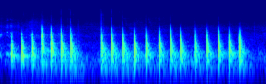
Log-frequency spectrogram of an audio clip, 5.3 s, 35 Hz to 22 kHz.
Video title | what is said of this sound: Intip Megahnya Interior Masjid 99 Kubah Makassar | ternyata ini bukan tembok guys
